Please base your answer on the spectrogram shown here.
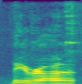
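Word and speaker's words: Lehrer: that you did on the the the Brian Lera, how do I pronounce Brian Lair?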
